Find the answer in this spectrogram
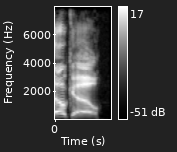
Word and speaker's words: Oko: Yeah, I think Oko's kind of just like okay in this matchup. Oko, not okay. That's not how you pronounce his name.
